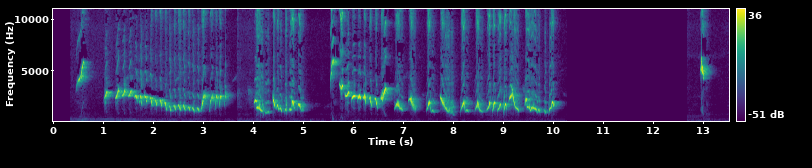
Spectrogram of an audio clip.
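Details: White-rumped shama in besetan style, sung to provoke rival shamas: a long, gliding warble that falls in pitch, then stuttering bursts of rapid, rattling notes repeated over several seconds before one last short chip.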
